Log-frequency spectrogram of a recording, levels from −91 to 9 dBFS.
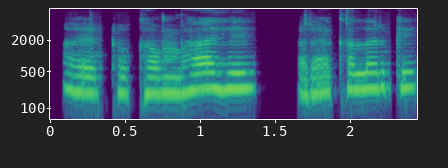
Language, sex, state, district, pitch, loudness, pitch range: Chhattisgarhi, female, Chhattisgarh, Raigarh, 235 Hz, -18 LUFS, 195-240 Hz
